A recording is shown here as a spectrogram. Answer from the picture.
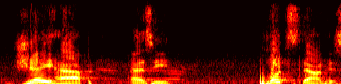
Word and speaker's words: Happ: I know all about jhap shout out to shout out to Tara tardis16 who wants it pronounced J Happ as he puts down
